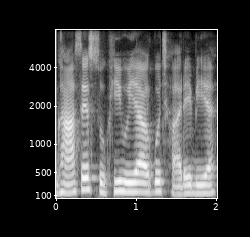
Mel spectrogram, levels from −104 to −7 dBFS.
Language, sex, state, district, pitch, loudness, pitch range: Hindi, male, Jharkhand, Garhwa, 160 Hz, -15 LUFS, 145-170 Hz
